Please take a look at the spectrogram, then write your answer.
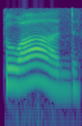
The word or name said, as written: Fu'ad I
